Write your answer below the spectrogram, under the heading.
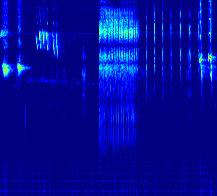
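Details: Greater green leafbird, whose song is said to stir other birds to breed: clear whistles, a quick trill of high notes, a long harsh hiss, then sharp ticks and bright whistles.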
